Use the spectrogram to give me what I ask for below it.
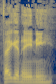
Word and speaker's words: Paganini: It's P-A-G-A-N-I-N-I.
